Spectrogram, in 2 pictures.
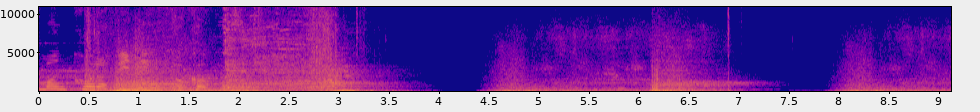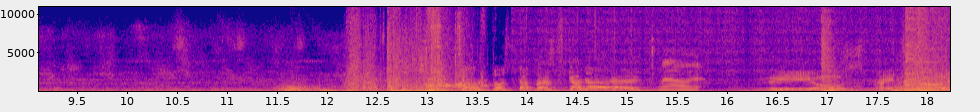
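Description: Game creatures clash with bursts of magical effects.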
